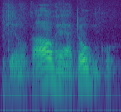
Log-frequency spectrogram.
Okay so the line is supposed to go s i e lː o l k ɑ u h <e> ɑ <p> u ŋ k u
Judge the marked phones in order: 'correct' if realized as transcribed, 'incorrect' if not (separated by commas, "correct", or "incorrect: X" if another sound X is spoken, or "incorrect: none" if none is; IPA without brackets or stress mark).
correct, incorrect: t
